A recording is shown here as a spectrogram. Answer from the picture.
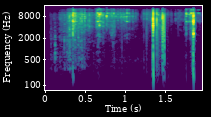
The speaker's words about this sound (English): Just put my keys in my bedside chest drawers. So I forget where the buggers are when I want to go out or anything in the morning, which will be bloody annoying.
